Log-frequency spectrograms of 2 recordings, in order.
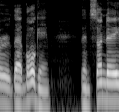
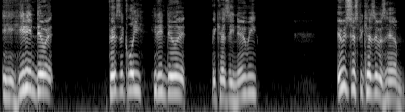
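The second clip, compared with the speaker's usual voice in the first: higher, louder, halting with real emotion; real grief rising in the voice; emotional; 7 semitones higher, 3 dB louder than usual. Real, not acted. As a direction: push through the emotion in broken phrases. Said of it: "getting a little emotional right now".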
